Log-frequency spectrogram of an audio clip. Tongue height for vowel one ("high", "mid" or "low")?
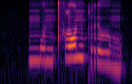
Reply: high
